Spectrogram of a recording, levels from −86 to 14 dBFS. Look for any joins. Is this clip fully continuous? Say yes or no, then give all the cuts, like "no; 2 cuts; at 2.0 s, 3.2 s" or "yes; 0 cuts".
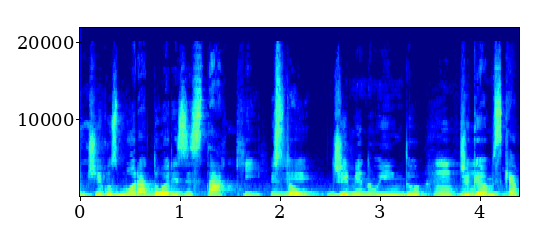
no; 1 cut; at 2.0 s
